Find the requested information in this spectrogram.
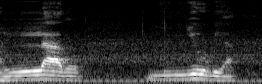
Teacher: como una especie de silbido hay otras que se llaman laterales la ele y la ll y el aire sale por los lados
